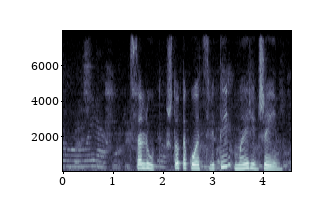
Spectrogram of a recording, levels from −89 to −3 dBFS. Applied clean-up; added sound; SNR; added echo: none; none; none; none.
